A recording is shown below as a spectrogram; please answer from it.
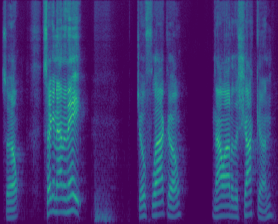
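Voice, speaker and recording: Bright-voiced young man reacting to football. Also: a little high, animated, takes it slowly, clear, resonant tone. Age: 20s. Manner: joking, self-deprecating, chatting with viewers. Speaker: sports podcast co-host. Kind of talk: live game reaction and play-by-play.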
